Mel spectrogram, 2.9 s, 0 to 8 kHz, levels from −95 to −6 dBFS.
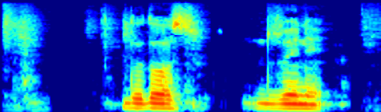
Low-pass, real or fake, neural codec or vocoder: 7.2 kHz; real; none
